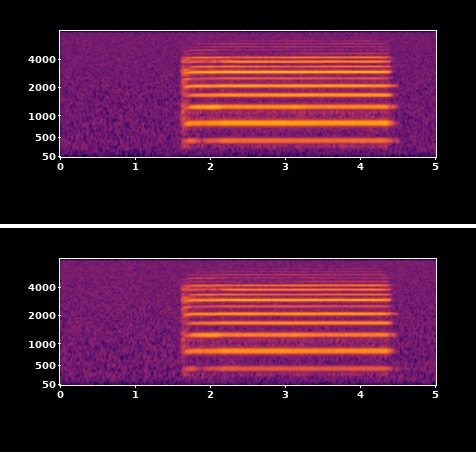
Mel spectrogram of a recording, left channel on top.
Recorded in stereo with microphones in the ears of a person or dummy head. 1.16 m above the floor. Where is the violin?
10° left (ahead or behind).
